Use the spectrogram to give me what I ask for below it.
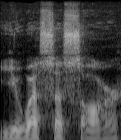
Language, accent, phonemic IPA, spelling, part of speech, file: English, US, /ˌju.ɛs.ɛsˈɑɹ/, USSR, proper noun, En-us-USSR.ogg
- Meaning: Initialism of Union of Soviet Socialist Republics, official name of Soviet Union: a former transcontinental country in Europe and Asia (1922–1991), now split into Russia and 14 other countries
